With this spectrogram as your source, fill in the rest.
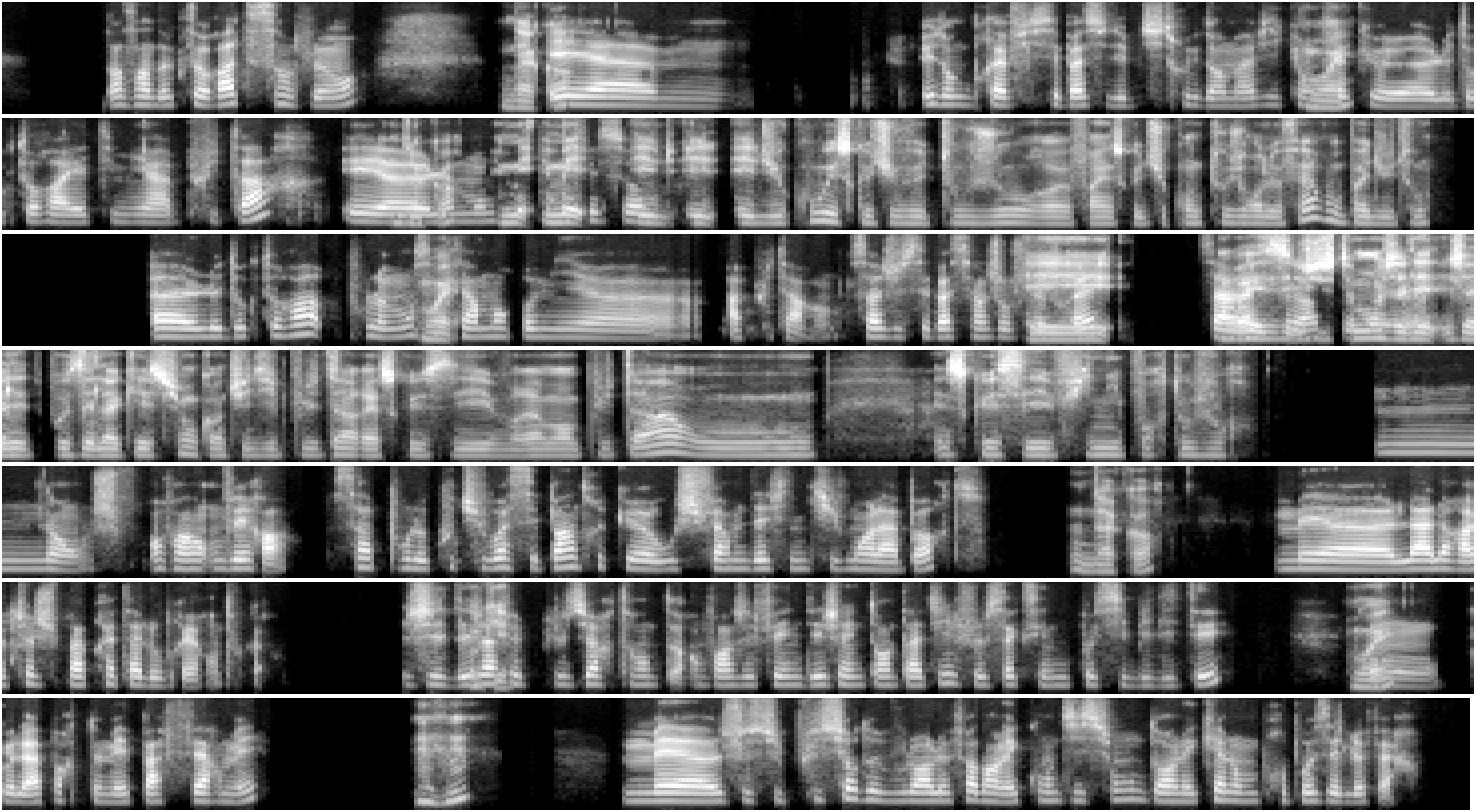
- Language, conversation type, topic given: French, unstructured, Quelle est votre stratégie pour maintenir un bon équilibre entre le travail et la vie personnelle ?
- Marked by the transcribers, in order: tapping; stressed: "fermée"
